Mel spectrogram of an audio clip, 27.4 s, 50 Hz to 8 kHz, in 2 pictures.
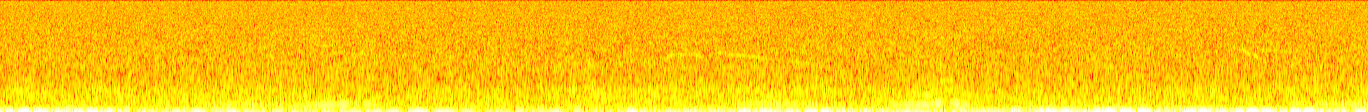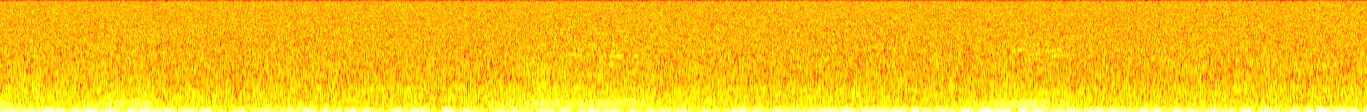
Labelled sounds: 6.6	7.7	humpback whale, 1.6 to 2.0 kHz
24.0	24.2	humpback whale, 1.8 to 2.0 kHz

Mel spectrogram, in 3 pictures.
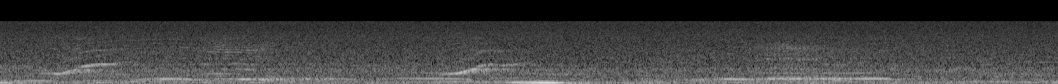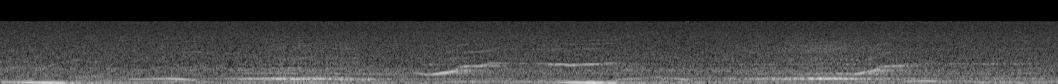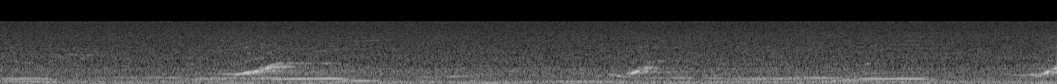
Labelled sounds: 0.8	1.6	humpback whale, 0.80 to 3.3 kHz
4.8	5.3	humpback whale, 0.86 to 1.9 kHz
15.1	16.7	humpback whale, 0.80 to 2.7 kHz
19.4	19.7	humpback whale, 0.80 to 0.99 kHz
23.7	24.3	humpback whale, 0.80 to 1.1 kHz
24.6	25.0	humpback whale, 2.9 to 3.1 kHz
27.5	27.9	humpback whale, 0.80 to 1.2 kHz

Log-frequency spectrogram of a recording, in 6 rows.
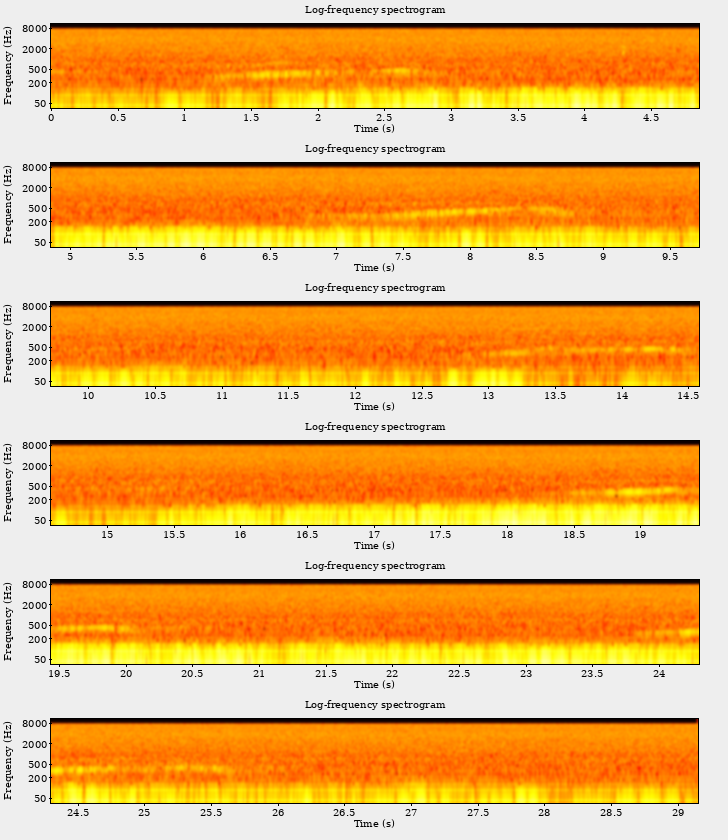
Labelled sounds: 13.2	13.4	humpback whale, 1.6 to 1.9 kHz

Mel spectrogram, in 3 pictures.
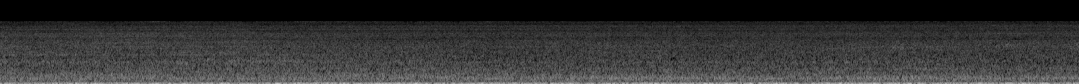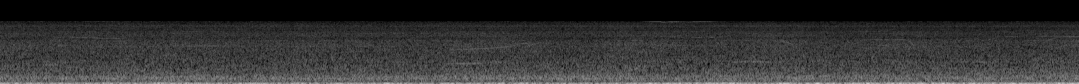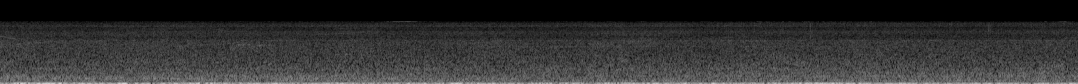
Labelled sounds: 11.4	12.0	killer whale, 2.7 to 3.6 kHz
17.1	18.0	killer whale, 7.2 to 7.8 kHz
21.2	21.8	killer whale, 2.4 to 3.8 kHz
25.4	25.8	killer whale, 7.4 to 8.0 kHz

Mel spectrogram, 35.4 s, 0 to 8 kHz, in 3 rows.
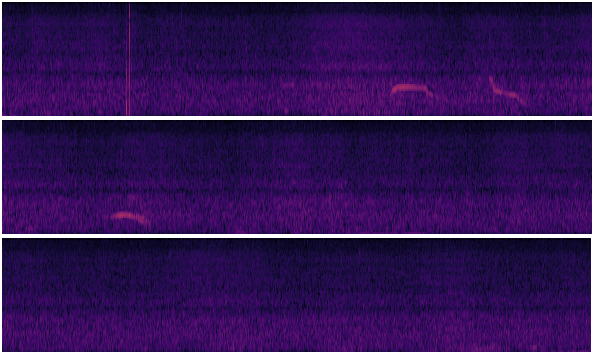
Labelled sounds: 7.8	8.4	humpback whale, 0.78 to 0.84 kHz

